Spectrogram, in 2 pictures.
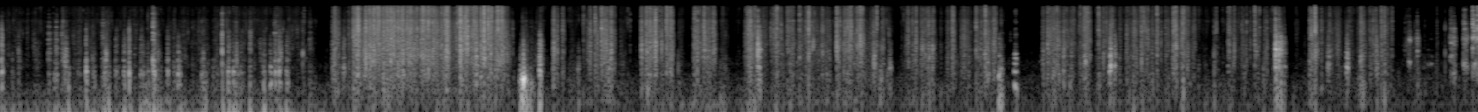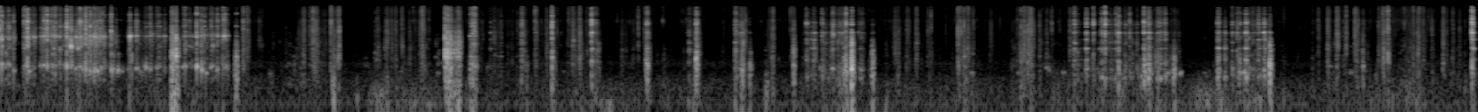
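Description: A metal spoon stirring a wet oat-flake mixture in a glass bowl and spreading a crumbly oat mixture in a paper-lined baking tin: irregular scrapes, clicks and taps, with a longer, louder scraping about four seconds in.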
